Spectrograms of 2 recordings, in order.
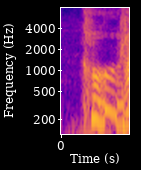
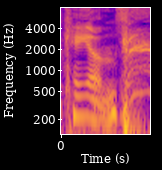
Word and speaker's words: Cannes: Is it pronounced Cannes? – Cannes. – Cannes! – I didn't know that. I thought it was cans.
